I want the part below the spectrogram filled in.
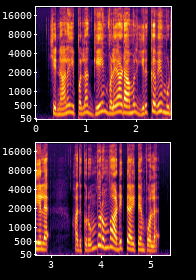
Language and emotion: Tamil, sad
